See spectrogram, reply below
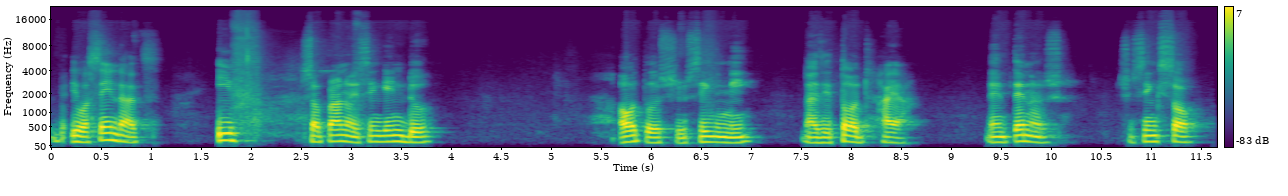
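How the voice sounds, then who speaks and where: A man's voice: medium pitch, dark tone. A man teaching a vocal class, stressing and repeating his points and singing short examples. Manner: emphatic, repeats key points, sings examples. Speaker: vocal coach.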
